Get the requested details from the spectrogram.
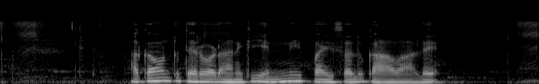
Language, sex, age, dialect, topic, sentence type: Telugu, male, 25-30, Telangana, banking, question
